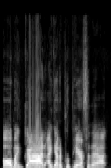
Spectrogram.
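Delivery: broad, loud Boston accent. Shown as a demonstration. Cohost asked to share her phenomenal accent, Boston accent. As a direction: lay on the Boston, dropping the R in hard. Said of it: "share your phenomenal Boston accent".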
